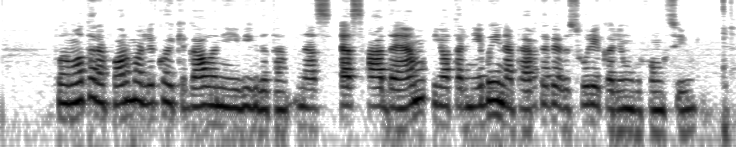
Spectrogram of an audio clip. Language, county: Lithuanian, Vilnius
